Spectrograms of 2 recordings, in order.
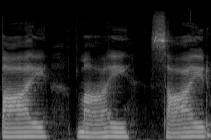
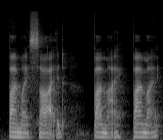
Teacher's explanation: because side is longer and stressed the bi and my are going to go by more quickly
